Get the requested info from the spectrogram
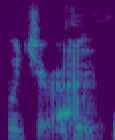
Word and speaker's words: Budjerah: B-U-D. J-E-R-A-H, Bujara.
